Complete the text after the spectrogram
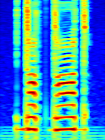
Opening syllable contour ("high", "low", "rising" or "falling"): falling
